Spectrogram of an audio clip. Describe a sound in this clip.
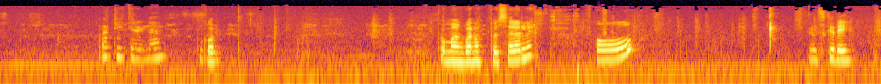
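A young girl talks and giggles close by.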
